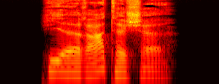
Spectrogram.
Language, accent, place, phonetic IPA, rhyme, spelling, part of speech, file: German, Germany, Berlin, [hi̯eˈʁaːtɪʃə], -aːtɪʃə, hieratische, adjective, De-hieratische.ogg
- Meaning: inflection of hieratisch: 1. strong/mixed nominative/accusative feminine singular 2. strong nominative/accusative plural 3. weak nominative all-gender singular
